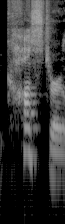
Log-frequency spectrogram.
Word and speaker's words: Koester: So it's actually Koester, like general, but like you're in the ballpark, so you count. It's all good. General Koester, and potato, what actually does matter.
